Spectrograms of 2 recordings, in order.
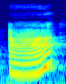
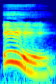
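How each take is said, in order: First: "ا" as an open a, like in cat; open A sound. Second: "ا" as a long closed e, like in bed; closed E sound. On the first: Teacher showing the first sound of the letter, "ا" as open a in cat. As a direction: say "ا" as short-a held alone. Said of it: "بعضی مواقع به صورت ا". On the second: Teacher showing the second sound of the letter, "ا" as closed eh. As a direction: hold "ا" as a clear eh. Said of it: "و بعضی مواقع به صورت". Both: Shown as a demonstration.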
